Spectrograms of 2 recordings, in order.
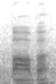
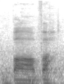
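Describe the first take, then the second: No difference in how they are said.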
